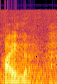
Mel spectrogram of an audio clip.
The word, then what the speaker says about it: Euler: It is pronounced Euler, not Euler. So it is Euler.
